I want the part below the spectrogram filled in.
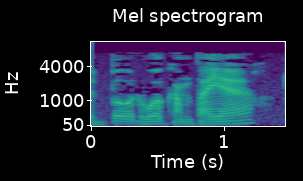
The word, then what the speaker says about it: Boardwalk Empire: Dimanche 22, 20h10, les deux premiers épisodes de Boardwalk Empire, toujours sur RTBF2, ou par deux.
